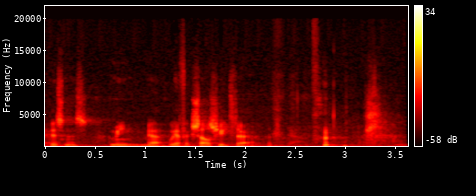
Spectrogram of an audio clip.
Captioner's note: laughs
